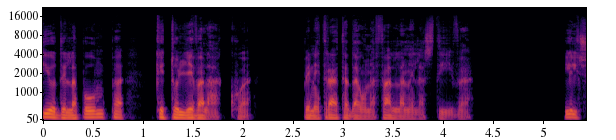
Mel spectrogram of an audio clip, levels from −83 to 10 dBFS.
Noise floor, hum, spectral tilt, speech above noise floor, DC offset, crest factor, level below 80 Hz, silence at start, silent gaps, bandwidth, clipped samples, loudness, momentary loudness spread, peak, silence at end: under -90 dBFS; none; -6.5 dB/octave; over 63 dB; under 0.1%; 18 dB; -48 dBFS; 0 s; none; 17 kHz; under 0.1%; -29 LUFS; 14 LU; -10 dBFS; 0 s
